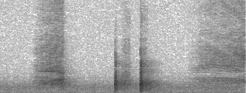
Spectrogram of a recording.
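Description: Chalk on a chalkboard: one short scraping stroke, then two quick sharp taps as lines are drawn.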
